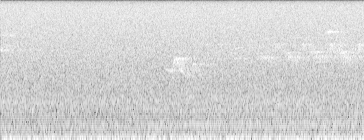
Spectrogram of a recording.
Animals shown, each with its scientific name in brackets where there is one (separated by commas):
Ovenbird (Seiurus aurocapilla), Blue-headed Vireo (Vireo solitarius)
